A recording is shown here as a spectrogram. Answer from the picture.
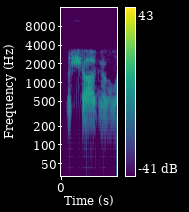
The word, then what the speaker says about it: Bushago: It's Bushago, like Chicago.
